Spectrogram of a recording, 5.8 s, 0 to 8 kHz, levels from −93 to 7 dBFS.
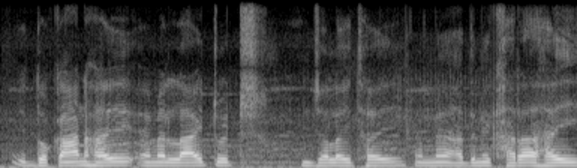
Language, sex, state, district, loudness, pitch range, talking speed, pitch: Bajjika, male, Bihar, Vaishali, -17 LUFS, 150-155 Hz, 145 wpm, 150 Hz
